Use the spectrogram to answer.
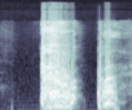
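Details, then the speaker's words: Two harsh, forceful coughs close together from an adult in a quiet room, who says the cough comes in phases and is worse at night. "Gonna cough."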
